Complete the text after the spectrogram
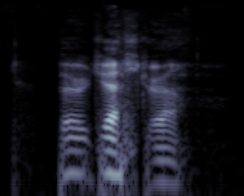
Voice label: Cornish; Buriton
